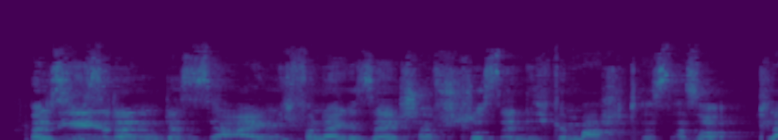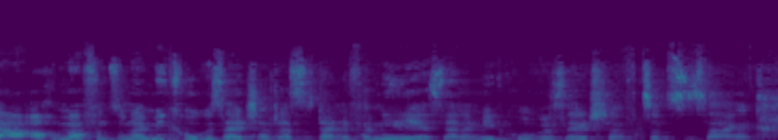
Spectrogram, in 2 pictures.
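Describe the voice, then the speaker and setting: A woman with a high voice talks very fast, barely pausing, over noticeable background noise. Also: ordinary pitch variation. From northern Germany, North Frisia. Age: 20s. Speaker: podcast co-host. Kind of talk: casual chat.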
